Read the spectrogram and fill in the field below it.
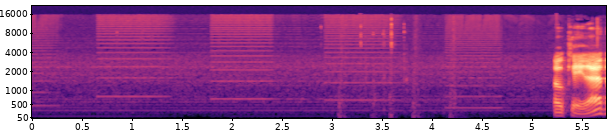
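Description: Soft electronic game tones chime and hum.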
